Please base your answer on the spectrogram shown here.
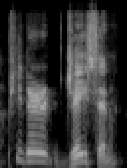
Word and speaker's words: Peter Jason: giz of War uh Peter Jason yeah I said it right this time should I I know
